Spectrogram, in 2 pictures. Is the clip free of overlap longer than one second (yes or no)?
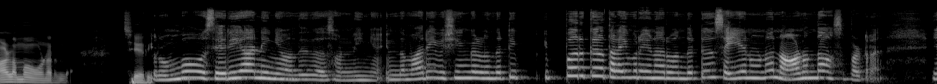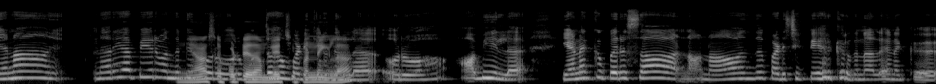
no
